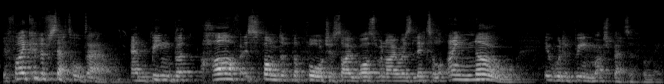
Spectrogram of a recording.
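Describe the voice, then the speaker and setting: A lovesick, discontented young lad in a radio play. He speaks earnestly, swinging between petulant and wistful with big leaps in pitch. The sound is roomy and off the mic, with a faint hiss. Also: expressive, fairly quick, far from the mic. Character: discontented, lovesick working-class youth longing for gentility. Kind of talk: radio drama acting.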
